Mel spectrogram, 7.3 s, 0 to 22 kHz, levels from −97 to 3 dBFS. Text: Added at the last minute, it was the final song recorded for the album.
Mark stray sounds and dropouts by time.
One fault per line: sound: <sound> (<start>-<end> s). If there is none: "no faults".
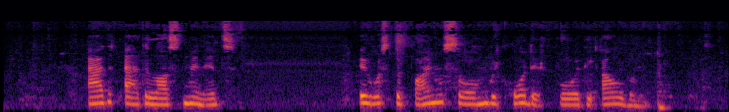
no faults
